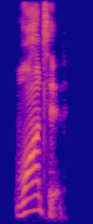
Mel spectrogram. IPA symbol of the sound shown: ɪd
